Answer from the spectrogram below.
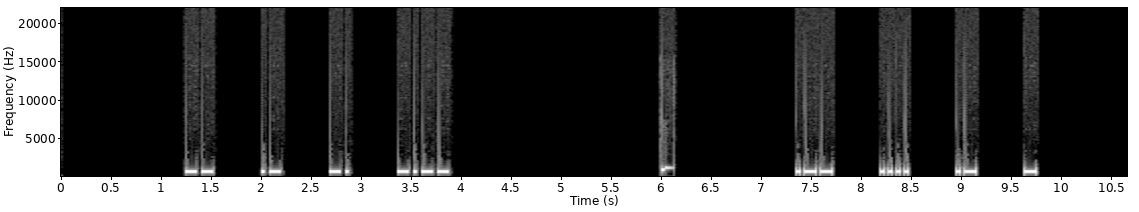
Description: Morse code, heard as a keyed tone, about 30 wpm, spaced as for 14 wpm, 700 Hz. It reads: MANY WHAT
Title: 4x Character Spacing - Top 100 Words - 30wpm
